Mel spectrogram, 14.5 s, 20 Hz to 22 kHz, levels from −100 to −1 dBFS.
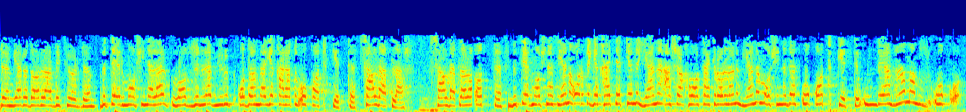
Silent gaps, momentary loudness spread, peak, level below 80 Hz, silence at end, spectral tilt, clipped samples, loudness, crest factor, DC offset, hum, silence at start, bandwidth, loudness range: none; 4 LU; -10 dBFS; -38 dBFS; 0 s; -3.5 dB/octave; under 0.1%; -22 LUFS; 12 dB; under 0.1%; none; 0 s; 6.2 kHz; 2 LU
